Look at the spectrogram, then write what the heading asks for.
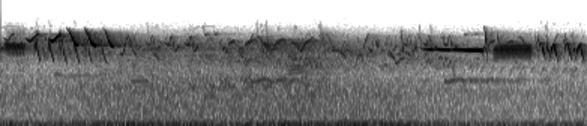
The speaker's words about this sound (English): outside and it's just big, again, huge, wide stereo, like nothing that you could ever hear from anything you'd ever buy. And it's just wonderful. I just love those things. Like, the birds especially, I think it's just one of the greatest sounds ever.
